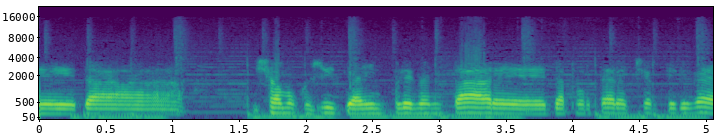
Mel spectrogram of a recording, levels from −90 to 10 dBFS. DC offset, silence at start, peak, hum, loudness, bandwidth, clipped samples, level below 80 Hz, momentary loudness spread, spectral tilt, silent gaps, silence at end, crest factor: under 0.1%; 0 s; 0 dBFS; none; -15 LUFS; 11.5 kHz; under 0.1%; -34 dBFS; 11 LU; -7.5 dB/octave; none; 0 s; 14 dB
